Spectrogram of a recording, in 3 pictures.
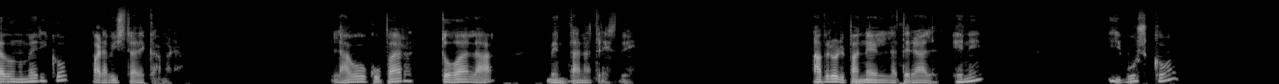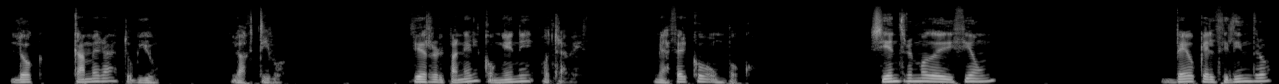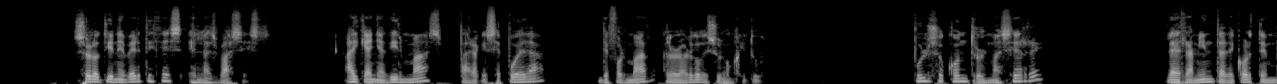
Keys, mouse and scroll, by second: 3.3-6.0 middle drag, 9.0 n, 10.1-11.8 drag, 14.6-16.3 drag, 17.3 n, 19.0-19.4 scroll up 1, 19.4 middle click, 20.0-21.1 scroll down 1, 21.1-22.9 middle drag, 22.9 Tab, 26.8 a, 27.9 a, 29.2 a, 34.8 ctrl+r.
